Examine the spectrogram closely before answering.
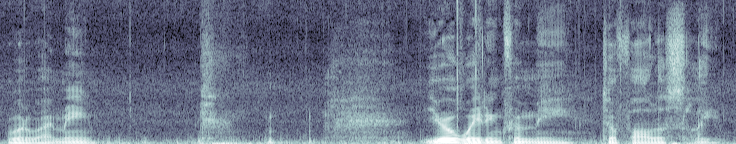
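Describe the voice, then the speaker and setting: A man playing a scheming sorcerer prince in a fantasy audio roleplay, smug and coolly menacing, with a gravelly voice and slow, deliberate, taunting delivery. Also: sits low, fairly even intonation, dark tone, a little hiss or hum, full character voice. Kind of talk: fantasy audio roleplay, dramatic monologue addressed to listener.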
